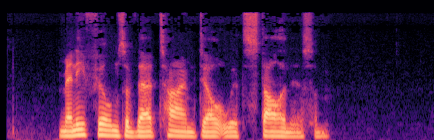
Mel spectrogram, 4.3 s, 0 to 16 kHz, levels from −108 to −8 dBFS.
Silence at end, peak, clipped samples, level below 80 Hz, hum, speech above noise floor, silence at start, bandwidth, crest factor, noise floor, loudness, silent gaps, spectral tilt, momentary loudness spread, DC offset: 1.05 s; -6 dBFS; under 0.1%; -54 dBFS; none; 57 dB; 0.6 s; 11.5 kHz; 16 dB; -77 dBFS; -21 LUFS; none; -7.5 dB/octave; 11 LU; under 0.1%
